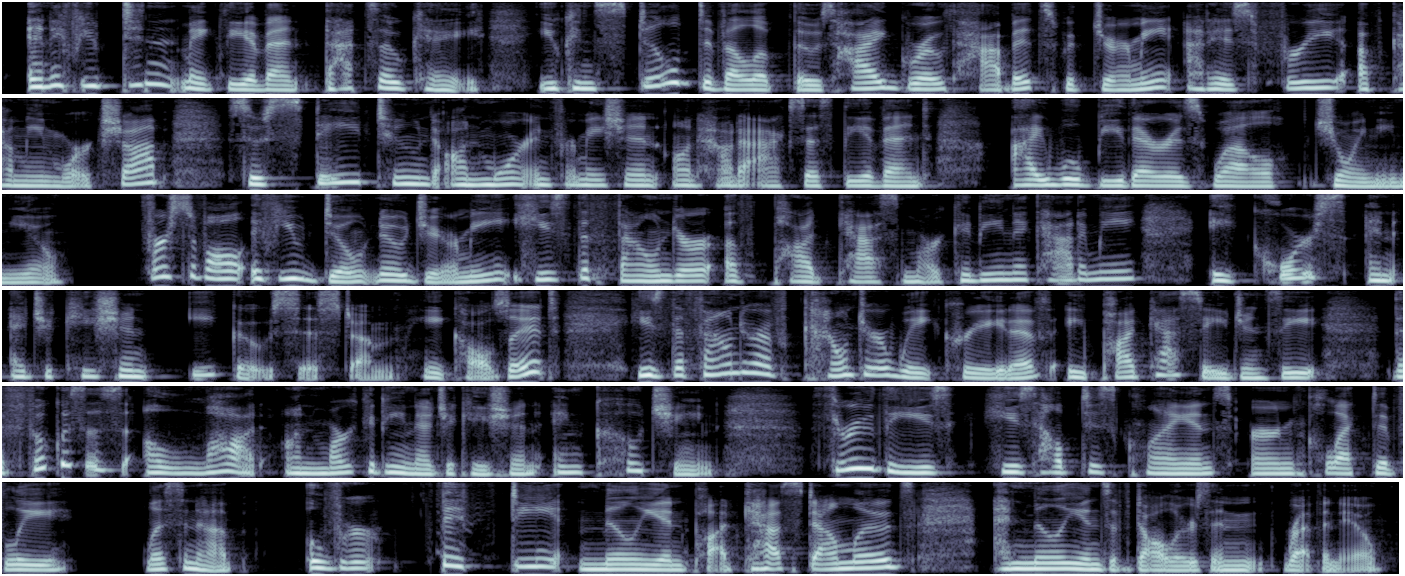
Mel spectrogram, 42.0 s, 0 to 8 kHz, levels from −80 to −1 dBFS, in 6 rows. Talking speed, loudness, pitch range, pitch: 150 wpm, -19 LUFS, 155-215 Hz, 180 Hz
